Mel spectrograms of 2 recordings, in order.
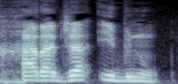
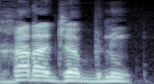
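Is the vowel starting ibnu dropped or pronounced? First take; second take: pronounced; dropped. First: The i of ibnu is pronounced separately. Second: The i of ibnu is dropped and linked. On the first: The speaker calls it wrong. "On ne dit pas Kharaja ibnu. Ça, c'est une erreur" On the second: The speaker calls it right. "On doit dire Kharajabnu"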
